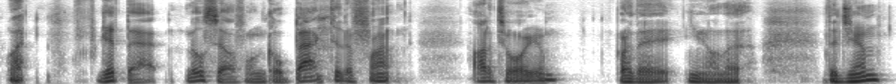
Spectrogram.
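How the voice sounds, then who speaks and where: A man telling a long personal story in casual conversation, animated, blunt and self-deprecating, with the odd curse word. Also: mid-range voice, normal speed, vocal fry, slightly rough, dry recording, studio quality. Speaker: podcast guest.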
